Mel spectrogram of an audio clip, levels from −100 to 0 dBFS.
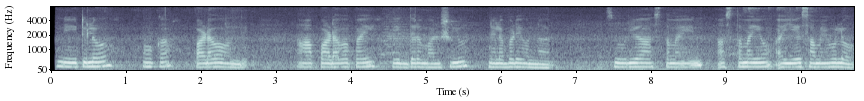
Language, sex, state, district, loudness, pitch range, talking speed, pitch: Telugu, female, Andhra Pradesh, Srikakulam, -15 LUFS, 170-190 Hz, 85 wpm, 180 Hz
